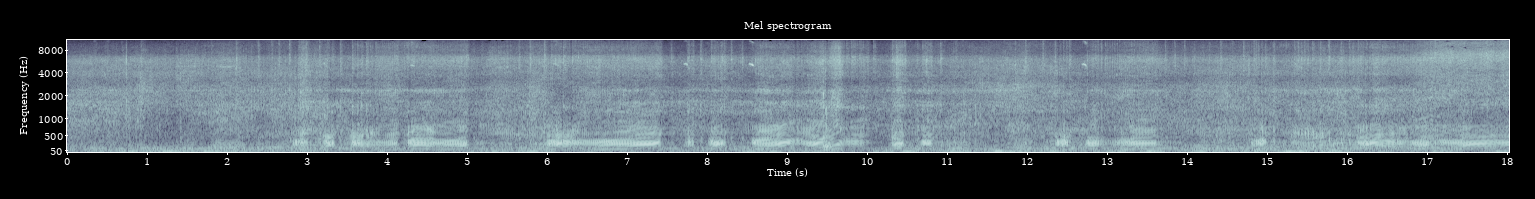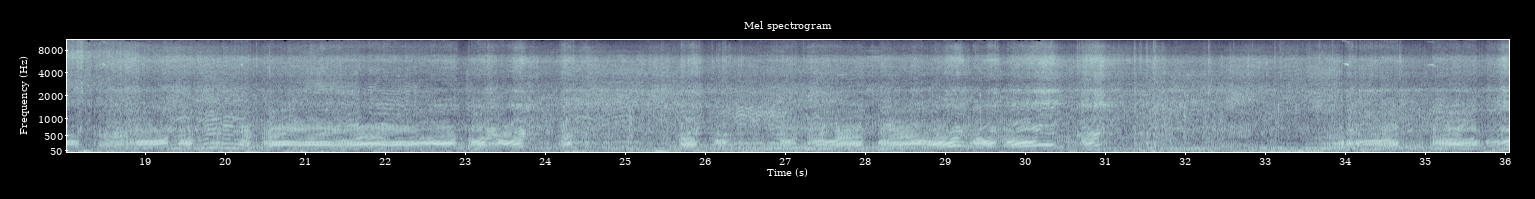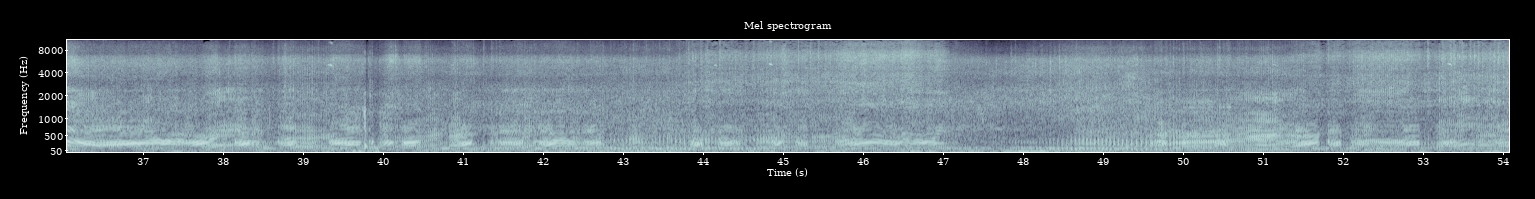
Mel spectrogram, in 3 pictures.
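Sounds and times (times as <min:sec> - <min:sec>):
dirt bike engine revving: 0:01.8 - 0:47.5, 0:48.1 - 0:54.0.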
